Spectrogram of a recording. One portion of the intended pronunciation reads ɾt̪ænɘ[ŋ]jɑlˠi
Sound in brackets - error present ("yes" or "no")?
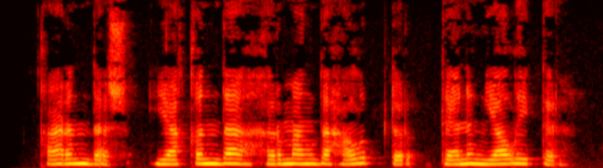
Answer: no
